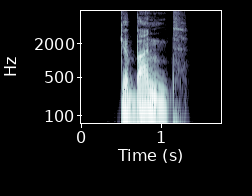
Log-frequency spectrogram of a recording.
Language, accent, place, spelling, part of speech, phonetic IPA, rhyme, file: German, Germany, Berlin, gebannt, verb, [ɡəˈbant], -ant, De-gebannt.ogg
- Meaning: past participle of bannen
